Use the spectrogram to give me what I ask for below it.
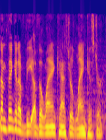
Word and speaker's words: Lancaster: I'm from Lancaster, which there is no G. It's Lancaster. But people who are from Lancaster prefer pronounce it Lancaster as if there is a G in there.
